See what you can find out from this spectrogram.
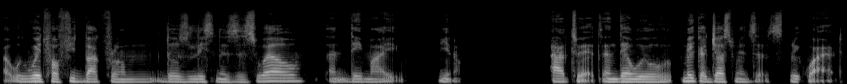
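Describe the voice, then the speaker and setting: A man hosting a podcast, introducing and questioning his guest in measured, formal phrasing. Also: medium pitch, flat delivery, vocal fry, dry recording, studio quality. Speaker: podcast co-host.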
